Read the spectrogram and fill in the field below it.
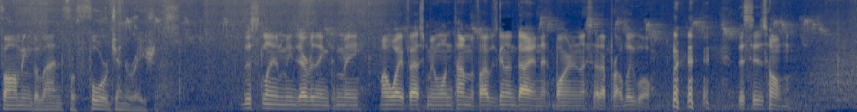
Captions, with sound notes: farming the land for four generations. This land means everything to me. My wife asked me one time if I was going to die in that barn, and I said I probably will. (Laughs) This is home.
